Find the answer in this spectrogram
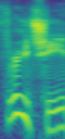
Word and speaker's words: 3CHI: that's really cool and it's three Chi not three chai remember when we actually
